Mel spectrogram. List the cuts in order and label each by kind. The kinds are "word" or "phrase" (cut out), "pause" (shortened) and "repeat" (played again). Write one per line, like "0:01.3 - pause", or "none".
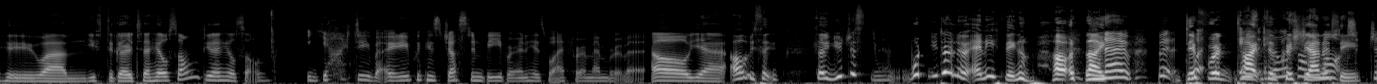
none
